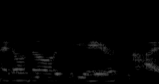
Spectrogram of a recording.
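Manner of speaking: soft, hushed whisper under the breath.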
